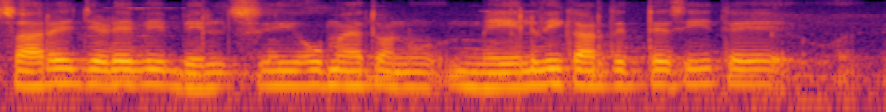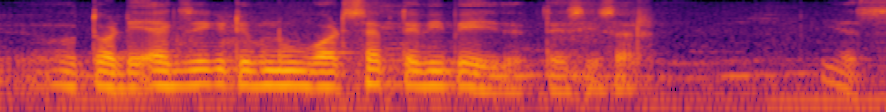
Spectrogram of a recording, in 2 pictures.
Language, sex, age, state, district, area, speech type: Punjabi, male, 45-60, Punjab, Jalandhar, urban, spontaneous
